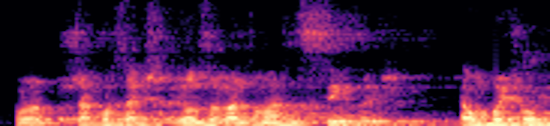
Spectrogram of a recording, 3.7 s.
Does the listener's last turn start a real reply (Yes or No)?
No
